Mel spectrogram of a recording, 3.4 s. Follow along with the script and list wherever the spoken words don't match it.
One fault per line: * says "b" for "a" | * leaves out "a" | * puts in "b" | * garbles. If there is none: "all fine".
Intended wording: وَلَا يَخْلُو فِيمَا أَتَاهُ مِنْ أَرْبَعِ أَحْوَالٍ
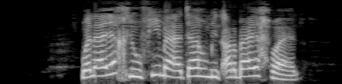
all fine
